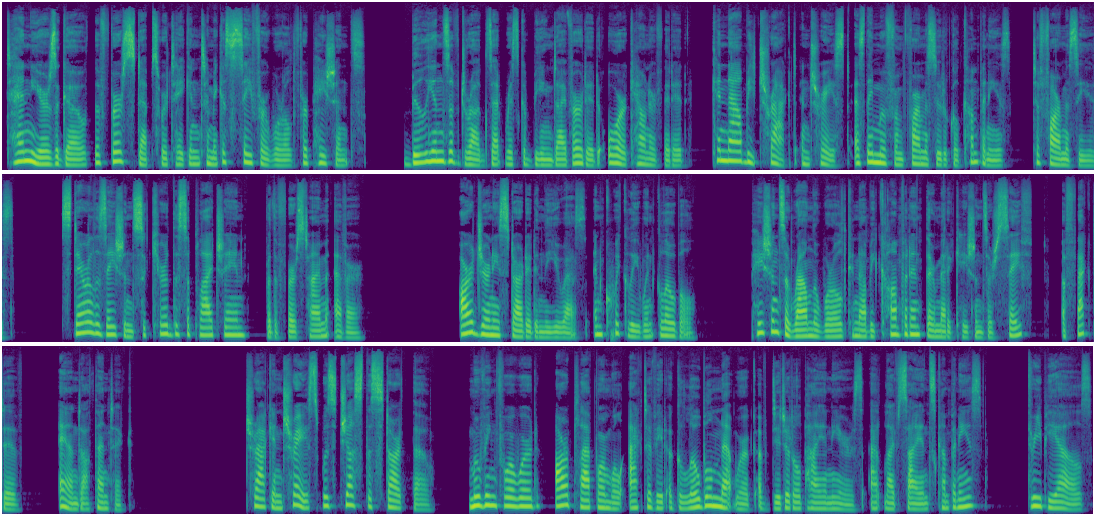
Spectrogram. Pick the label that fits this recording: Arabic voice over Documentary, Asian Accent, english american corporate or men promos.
english american corporate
